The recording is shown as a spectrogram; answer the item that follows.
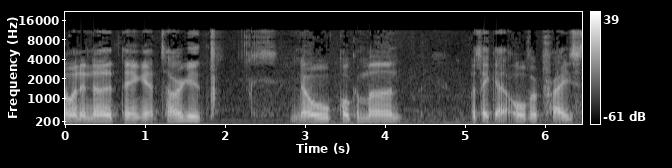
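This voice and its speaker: Long, frequent pauses break up a man's speech at a fairly slow pace. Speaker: gaming streamer. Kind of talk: casual chat.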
